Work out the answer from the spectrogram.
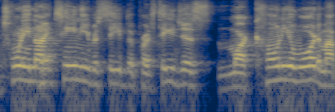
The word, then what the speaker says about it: Marconi: In 2019, he received the prestigious Marconi Award. Am I pronouncing that correct?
